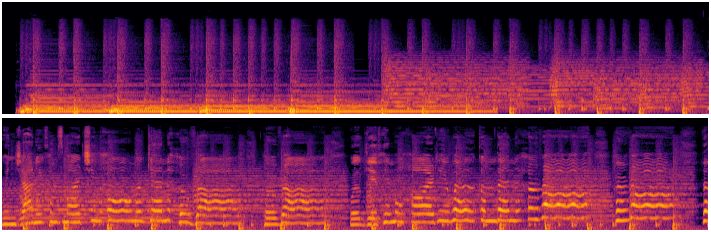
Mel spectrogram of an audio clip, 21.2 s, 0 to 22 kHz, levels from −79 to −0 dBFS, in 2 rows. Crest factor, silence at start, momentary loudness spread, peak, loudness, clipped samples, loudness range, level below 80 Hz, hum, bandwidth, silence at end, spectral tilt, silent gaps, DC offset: 16 dB; 0.2 s; 9 LU; -2 dBFS; -19 LUFS; under 0.1%; 7 LU; -32 dBFS; none; 16.5 kHz; 0 s; -6 dB/octave; none; under 0.1%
